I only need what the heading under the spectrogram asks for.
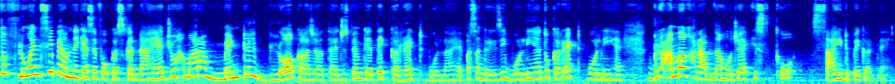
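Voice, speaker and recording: A woman's voice: fairly high pitch, normal speed. A woman teaching English in a casual talk, mixing Urdu and English and often checking in with her listeners.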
